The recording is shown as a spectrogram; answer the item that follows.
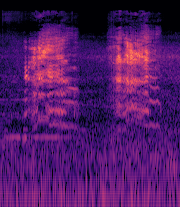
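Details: Wild, untamed white street cat, angry and refusing to be tamed, gives two drawn-out harmonic yowls about two seconds apart, each lasting roughly a second, over steady low outdoor background noise.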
